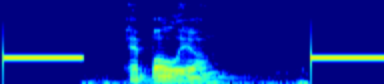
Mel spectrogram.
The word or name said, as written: ebolion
